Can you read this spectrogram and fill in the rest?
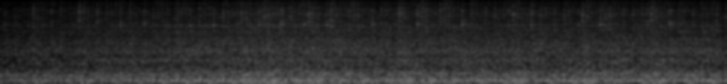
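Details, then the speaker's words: Fiat Coupe at idle after the air filter was put back on; a steady, even low rumble with no skip in the rhythm. The misfire that was blamed on the air filter is gone. "How's the air filter fixed it? Yeah, it has. It's gone off. Shit air filter, mate."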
